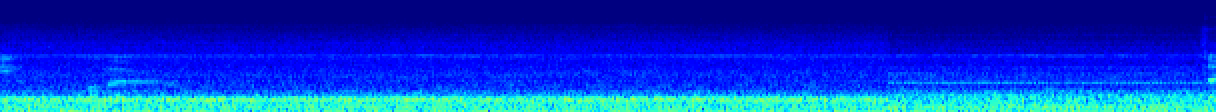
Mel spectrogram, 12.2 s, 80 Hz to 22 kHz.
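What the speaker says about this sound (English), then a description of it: "There's a B-52 bomber, which this could be, which actually does match up quite nicely" B-52 bomber in Black Ops Cold War, a steady low roar of jet engines that stays constant and fairly loud, with a voice talking over part of it.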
